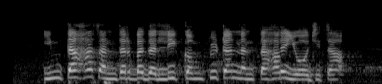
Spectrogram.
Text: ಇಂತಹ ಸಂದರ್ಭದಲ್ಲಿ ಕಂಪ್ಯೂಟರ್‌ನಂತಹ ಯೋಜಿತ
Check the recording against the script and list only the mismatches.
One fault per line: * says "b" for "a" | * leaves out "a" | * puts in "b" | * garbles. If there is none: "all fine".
all fine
